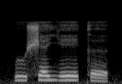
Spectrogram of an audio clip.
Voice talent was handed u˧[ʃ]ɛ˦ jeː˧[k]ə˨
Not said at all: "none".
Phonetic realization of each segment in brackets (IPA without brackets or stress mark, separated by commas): ʃ, k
